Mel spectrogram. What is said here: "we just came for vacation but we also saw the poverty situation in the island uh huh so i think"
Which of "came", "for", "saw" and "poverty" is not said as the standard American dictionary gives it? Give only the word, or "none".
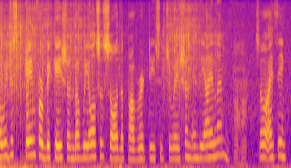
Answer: none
